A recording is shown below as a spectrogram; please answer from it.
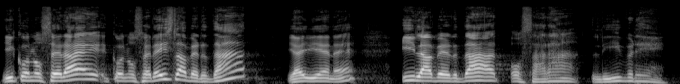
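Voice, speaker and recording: A man's voice: fairly high pitch, expressive, slow pace. A man, a pastor, preaching a sermon and speaking directly to the congregation, often checking in with rhetorical asides.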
